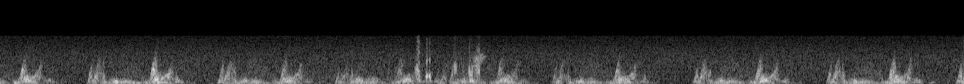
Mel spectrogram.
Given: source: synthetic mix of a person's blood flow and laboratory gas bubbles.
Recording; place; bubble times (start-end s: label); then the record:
Doppler ultrasound of blood flow; precordium
4.14-4.34 s: bubbles
4.52-4.88 s: bubbles
From the record:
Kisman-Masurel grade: 222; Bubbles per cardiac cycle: several, 3 to 8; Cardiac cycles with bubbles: 10 to 50%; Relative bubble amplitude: moderate (0.250 to 0.450); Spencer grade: 2 (many but less than half of the cardiac periods contain bubble signals, singularly or in groups); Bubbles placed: only in the low amplitude regions of the cardiac cycle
